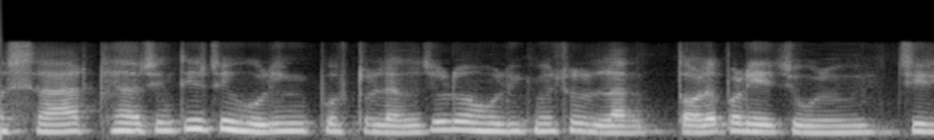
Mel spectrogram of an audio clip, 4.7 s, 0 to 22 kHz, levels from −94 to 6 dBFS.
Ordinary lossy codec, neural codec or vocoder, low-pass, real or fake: none; codec, 16 kHz, about 1 kbps, DyCAST, with the encoder's durations; 7.2 kHz; fake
